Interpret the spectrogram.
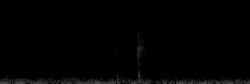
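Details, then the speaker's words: Normal chest percussion by a student physical therapist, finger-tapping (mediate percussion) on the back after auscultating the lower lobes: two brief, even resonant taps, equal on both sides. "going to compare both sides they sound even and equal thank you"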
